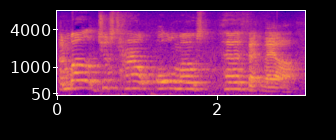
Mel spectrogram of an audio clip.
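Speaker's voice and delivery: presenter voice. Acted. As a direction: sell it to the camera. Presenter retake.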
